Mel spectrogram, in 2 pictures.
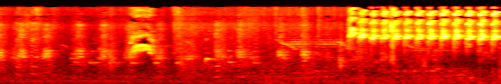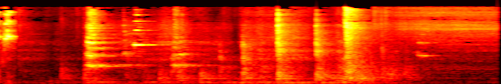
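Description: Caged birds in an aviary calling: a quick run of high, evenly spaced chirps about four seconds in, then several louder separate calls and squawks.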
